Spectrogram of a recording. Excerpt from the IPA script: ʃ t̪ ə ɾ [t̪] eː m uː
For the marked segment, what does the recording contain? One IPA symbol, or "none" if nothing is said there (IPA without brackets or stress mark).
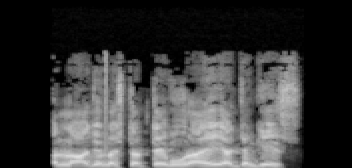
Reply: t̪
